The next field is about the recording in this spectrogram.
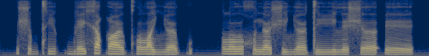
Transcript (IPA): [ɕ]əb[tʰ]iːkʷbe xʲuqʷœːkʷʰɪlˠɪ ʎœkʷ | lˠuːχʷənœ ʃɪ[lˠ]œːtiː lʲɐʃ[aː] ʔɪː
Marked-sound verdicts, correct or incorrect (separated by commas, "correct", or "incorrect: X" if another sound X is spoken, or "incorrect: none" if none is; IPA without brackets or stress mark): incorrect: ʃ, correct, incorrect: ʎ, incorrect: əː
